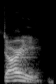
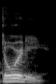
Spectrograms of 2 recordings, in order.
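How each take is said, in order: First: The name is said as Darty. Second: The name is said as Doherty. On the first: This is how the family says the name. The speaker calls it right. "It's Darty, folks" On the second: This is how other people say the name. The speaker calls it wrong. "a Darty who's called Doherty"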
